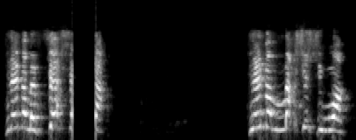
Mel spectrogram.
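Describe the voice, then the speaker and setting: A woman's voice: very high voice, steady tone, measured pace, pushed and bright, lo-fi sound. A woman with a Cameroonian French accent in a heated, scolding social media rant, repeating herself, her voice cracking at times. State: angry.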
